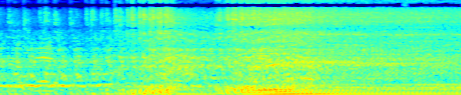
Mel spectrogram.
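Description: An engine cranks and starts up.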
